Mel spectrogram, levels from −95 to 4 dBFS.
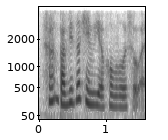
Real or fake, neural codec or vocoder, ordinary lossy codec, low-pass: fake; codec, 16 kHz in and 24 kHz out, 0.8 kbps, FocalCodec, streaming, 65536 codes; none; 3.6 kHz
